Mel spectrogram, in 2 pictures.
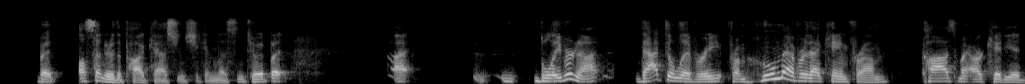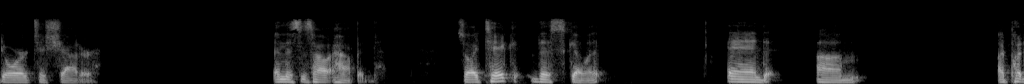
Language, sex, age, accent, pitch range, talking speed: English, male, 40-59, American, 105-125 Hz, 135 wpm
